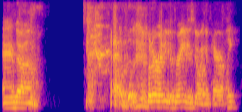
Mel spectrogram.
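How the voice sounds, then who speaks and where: A man's voice: mid-range voice, slow, a bit bright. Guy mid 50s explaining stuff on a webinar, blunt, repeats himself, kinda dull lo-fi audio w lots of room echo. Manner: emphatic, blunt, repeats phrases for emphasis; thinks aloud, asks rhetorical questions. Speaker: webinar host and trading educator. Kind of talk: informal explanatory financial lecture.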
